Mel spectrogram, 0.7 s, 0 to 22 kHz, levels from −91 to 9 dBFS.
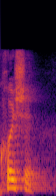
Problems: constant background noise, echo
